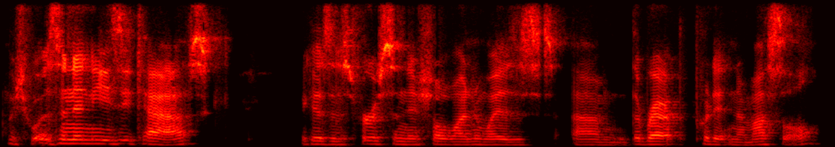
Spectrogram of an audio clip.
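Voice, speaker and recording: A woman's voice: sits low, fairly even intonation, moderate pace. A mother of a child with type 1 diabetes, talking earnestly and emphatically in a casual chat over a video call, often adding "right?". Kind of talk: casual conversational storytelling.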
